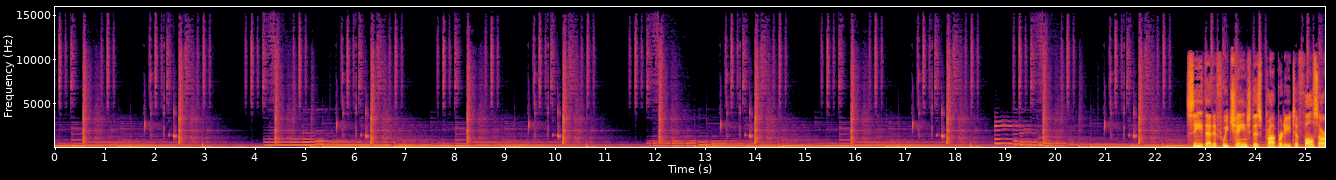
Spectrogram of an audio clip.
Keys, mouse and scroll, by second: 0.0-0.2 typing, 0.8 click, 1.4 t, 1.5 r, 1.8 u, 1.8 e, 2.4-10.9 drag, 10.9 middle click, 11.8 click, 12.1 right click, 13.1 click, 13.3 middle click, 14.1-15.1 drag, 15.1-16.2 right drag, 16.2-19.7 drag, 19.7-20.7 middle drag, 20.7 click, 21.5-22.2 typing, 23.0-25.4 drag.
